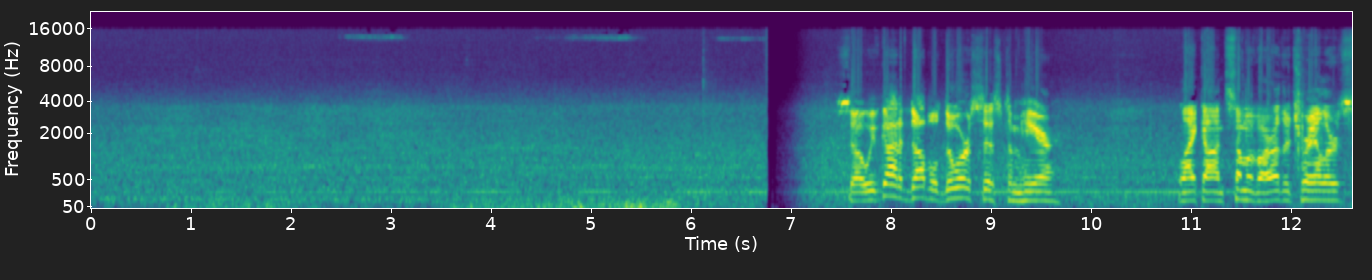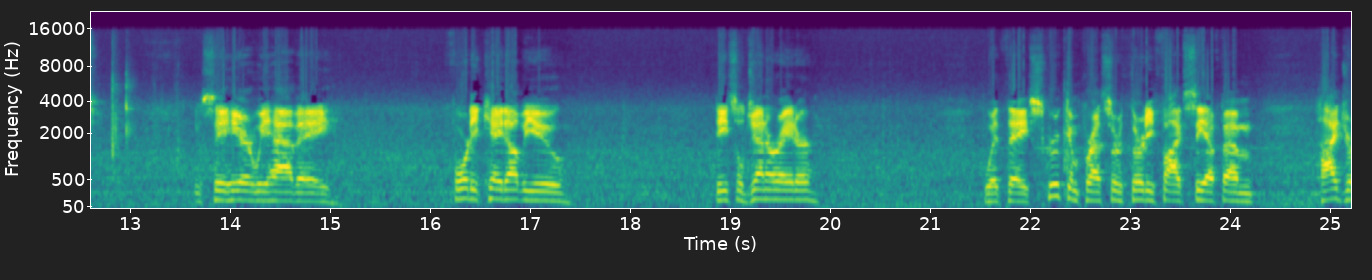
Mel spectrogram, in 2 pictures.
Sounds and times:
Bus: 0.0 - 7.6, 9.6 - 10.9, 15.0 - 16.2, 17.3 - 18.8, 19.7 - 21.6, 24.2 - 25.0
Speech: 7.5 - 9.7, 10.9 - 12.7, 13.6 - 15.1, 16.2 - 17.4, 18.8 - 19.9, 21.5 - 24.3, 24.9 - 25.2.

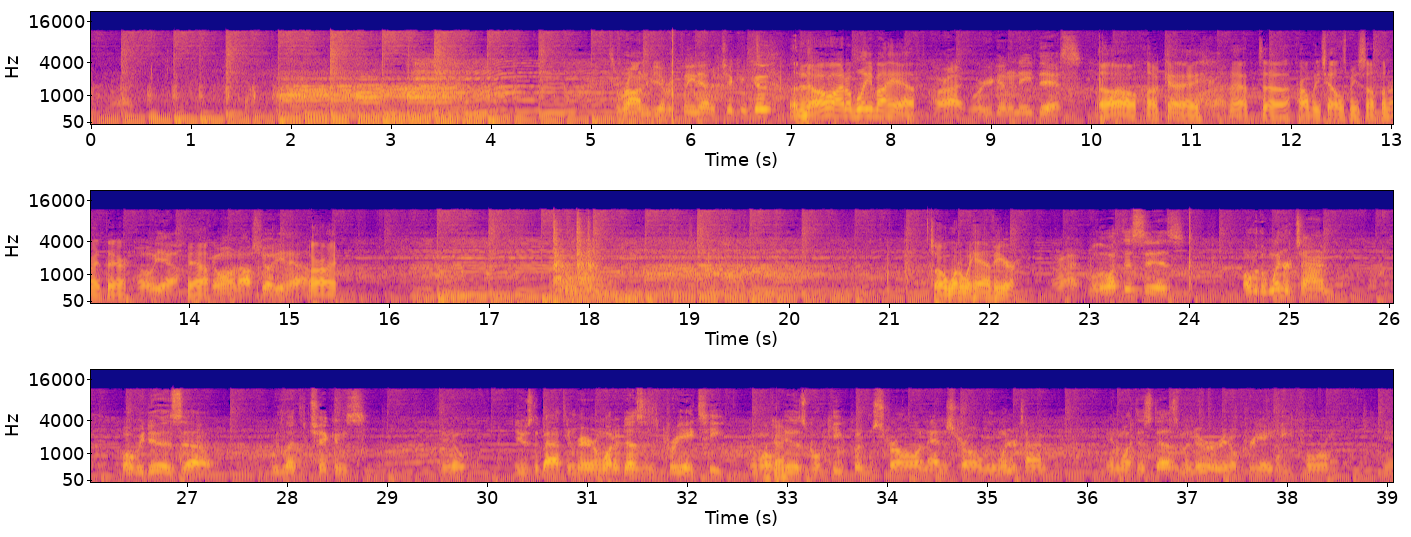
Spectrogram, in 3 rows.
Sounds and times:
Music: 0.0 - 39.0
Speech: 5.2 - 15.5, 29.6 - 35.6, 36.2 - 39.0.

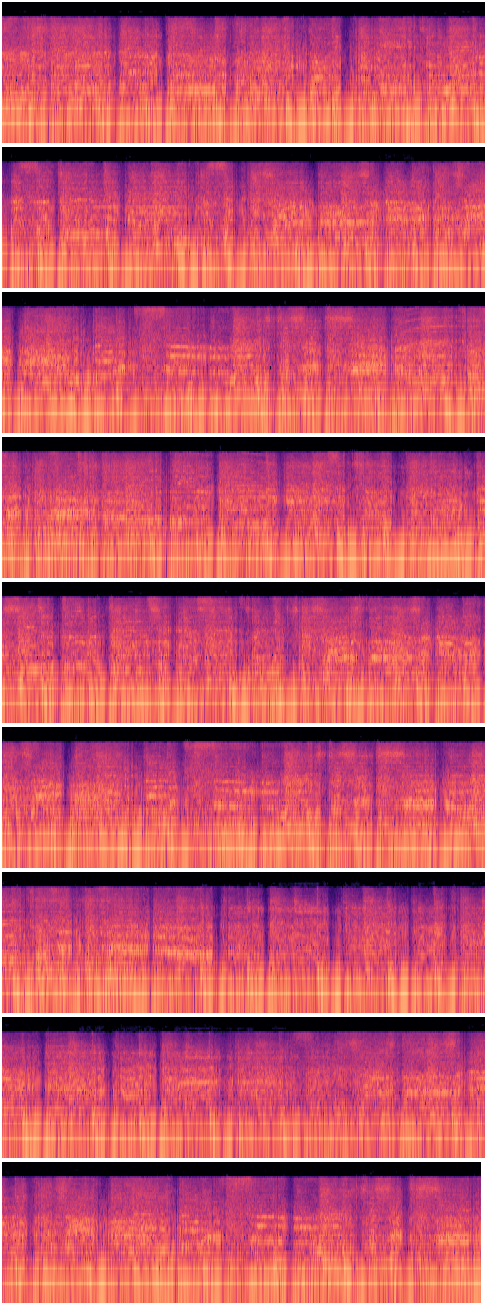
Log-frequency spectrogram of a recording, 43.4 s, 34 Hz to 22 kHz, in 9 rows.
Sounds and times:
Music: 0.0 - 43.4.

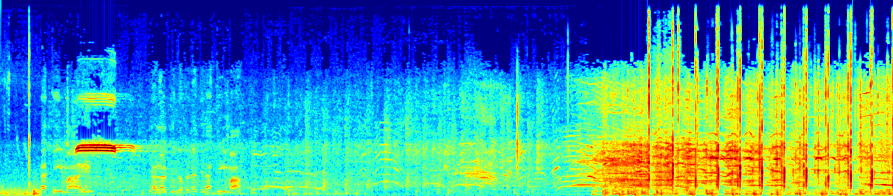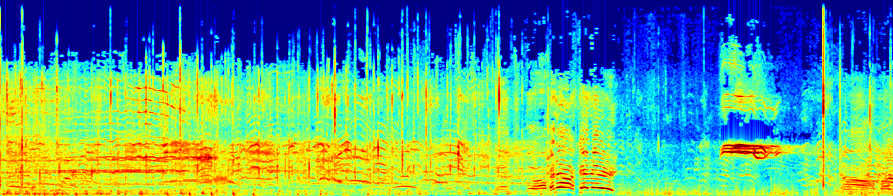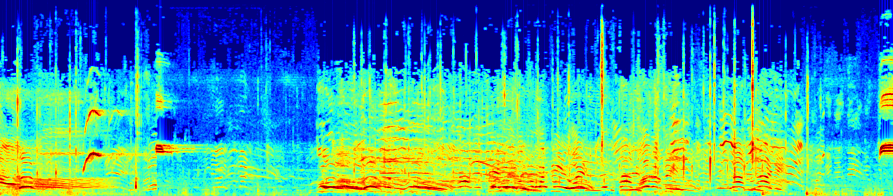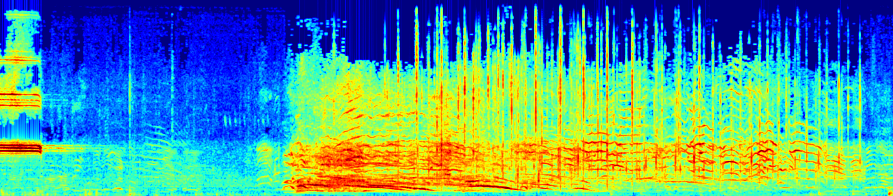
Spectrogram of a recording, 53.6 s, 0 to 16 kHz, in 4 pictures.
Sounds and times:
Music: 3.1 - 21.6.

